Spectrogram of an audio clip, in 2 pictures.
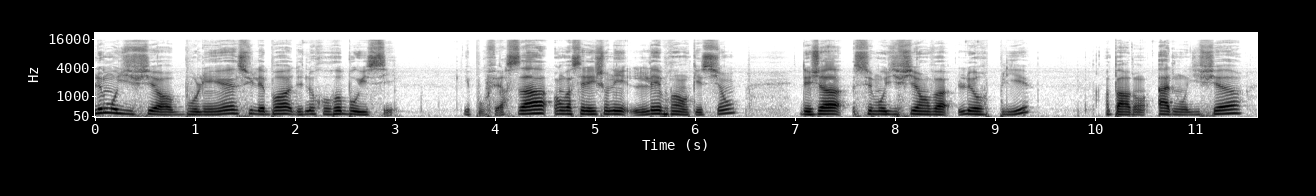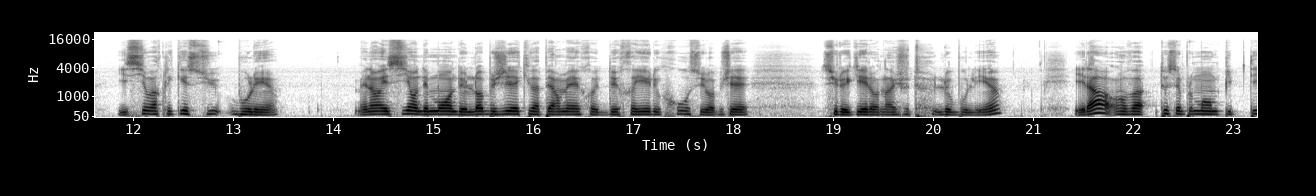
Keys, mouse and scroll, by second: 0.1 KP_3, 1.9 right click, 8.7-13.6 drag, 22.3 click.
